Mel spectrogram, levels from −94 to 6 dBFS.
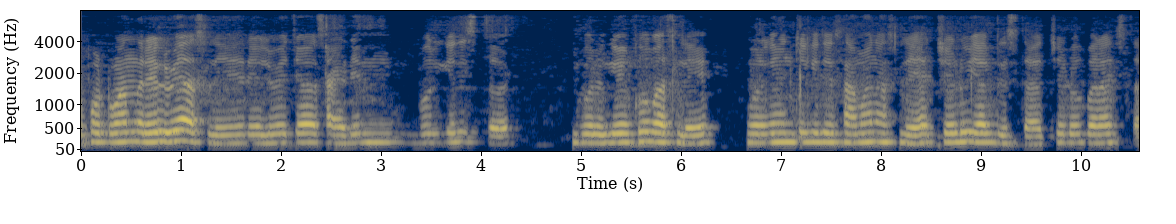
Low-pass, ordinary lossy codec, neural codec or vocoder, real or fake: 7.2 kHz; none; none; real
